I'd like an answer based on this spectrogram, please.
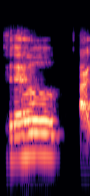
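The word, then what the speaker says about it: δέλτα: kata W gitu ya terus ada delta ya delta ya dia lebih ke th ya. D de de ya. Jadi pengucapannya delta gitu. Ee apa lidah kita itu di antara gigi ya delta gitu ya delta.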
